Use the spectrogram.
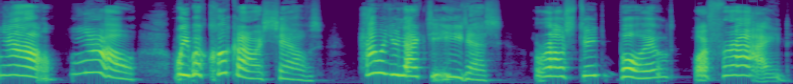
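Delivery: tiny, very high squeaking voice. Reading a folktale aloud, the rice grains answering Anansi, squeaky. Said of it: "the other rice grains squeaked".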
